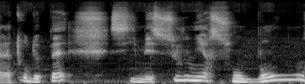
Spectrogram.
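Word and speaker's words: La Tour-de-Peilz: nom le plus improbable, qui s'appelle la Tour de Paix. Ça s'écrit P-E-I-L-Z, même l'orthographe est improbable.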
